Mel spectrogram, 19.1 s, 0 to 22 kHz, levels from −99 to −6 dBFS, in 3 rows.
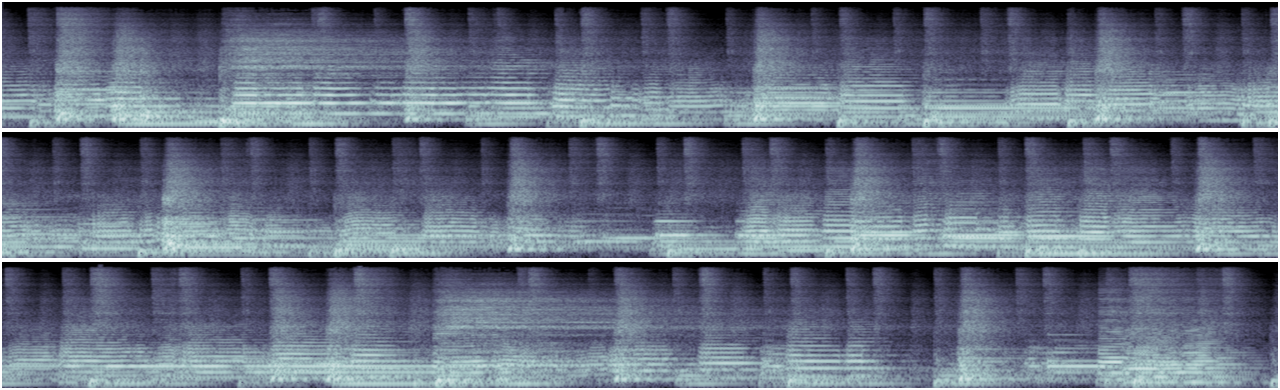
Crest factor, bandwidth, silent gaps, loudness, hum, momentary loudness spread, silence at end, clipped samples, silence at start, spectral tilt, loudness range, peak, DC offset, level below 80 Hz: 18 dB; 19 kHz; none; -24 LUFS; none; 7 LU; 0 s; under 0.1%; 0 s; -5 dB/octave; 3 LU; -6 dBFS; under 0.1%; -48 dBFS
